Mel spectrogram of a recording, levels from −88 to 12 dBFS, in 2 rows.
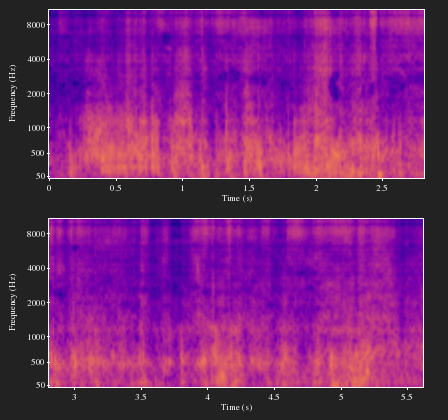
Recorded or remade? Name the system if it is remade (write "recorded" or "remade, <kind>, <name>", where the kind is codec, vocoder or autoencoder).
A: remade, vocoder, WaveNeXt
